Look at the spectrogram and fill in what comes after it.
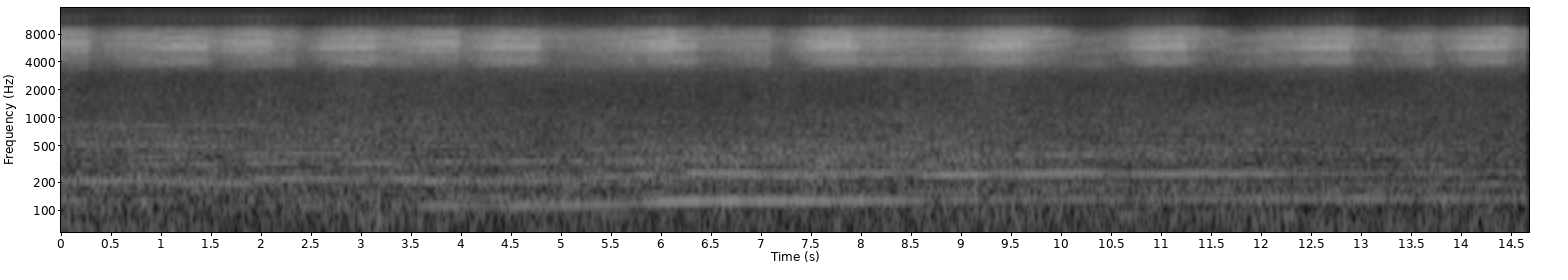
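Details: Warm Saturday at Table Rock Lake, southern Missouri: cicadas on shore keep up a high, rhythmic buzzing chorus in about a dozen swelling pulses, while a passing boat engine drones low and shifts in pitch.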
